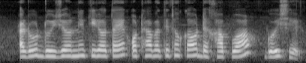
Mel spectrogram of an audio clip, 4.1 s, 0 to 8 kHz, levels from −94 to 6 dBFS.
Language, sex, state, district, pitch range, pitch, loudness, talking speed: Assamese, female, Assam, Kamrup Metropolitan, 235-255 Hz, 245 Hz, -18 LUFS, 145 wpm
